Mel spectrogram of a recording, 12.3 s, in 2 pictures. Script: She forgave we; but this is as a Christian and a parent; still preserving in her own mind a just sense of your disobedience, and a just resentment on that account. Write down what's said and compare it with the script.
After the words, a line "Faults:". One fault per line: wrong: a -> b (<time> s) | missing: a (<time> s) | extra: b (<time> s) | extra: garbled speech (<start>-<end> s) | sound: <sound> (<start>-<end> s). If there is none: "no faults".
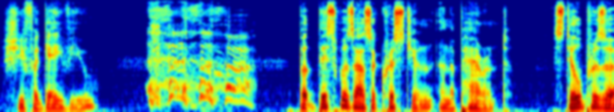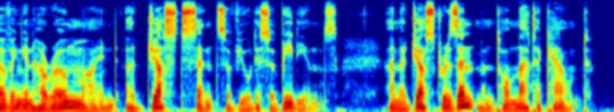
She forgave you; but this was as a Christian and a parent; still preserving in her own mind a just sense of your disobedience, and a just resentment on that account.
Faults:
wrong: we -> you (0.7 s)
sound: cough (1.4-2.6 s)
wrong: is -> was (3.4 s)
